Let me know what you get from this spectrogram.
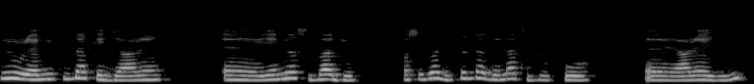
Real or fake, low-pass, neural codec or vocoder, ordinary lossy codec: fake; 5.4 kHz; autoencoder, 48 kHz, 128 numbers a frame, DAC-VAE, trained on Japanese speech; none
